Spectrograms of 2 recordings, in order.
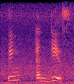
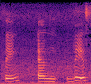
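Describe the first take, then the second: First: The th sound is pronounced as t or d. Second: The th sound is pronounced as th. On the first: "may be pronounced as" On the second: "words like thing and this"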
